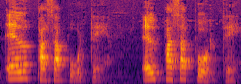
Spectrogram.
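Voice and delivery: "el pasaporte" slowly, every syllable clear, rolled r; slow Spanish model. Shown as a demonstration. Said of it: "The third word".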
